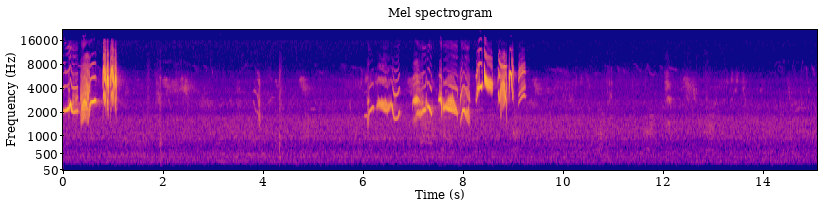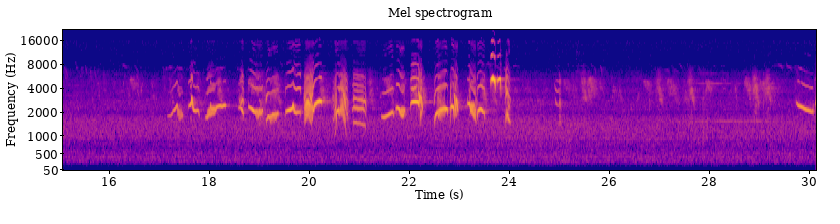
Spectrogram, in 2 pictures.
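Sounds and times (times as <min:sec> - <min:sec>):
common blackbird whistled song: 0:00.0 - 0:01.2, 0:06.0 - 0:09.3, 0:17.2 - 0:24.1, 0:28.8 - 0:30.1
faint birds twittering: 0:00.0 - 0:30.1.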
